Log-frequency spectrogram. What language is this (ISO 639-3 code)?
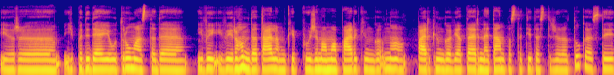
lit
